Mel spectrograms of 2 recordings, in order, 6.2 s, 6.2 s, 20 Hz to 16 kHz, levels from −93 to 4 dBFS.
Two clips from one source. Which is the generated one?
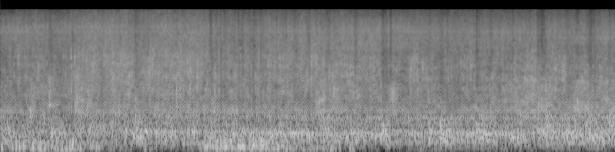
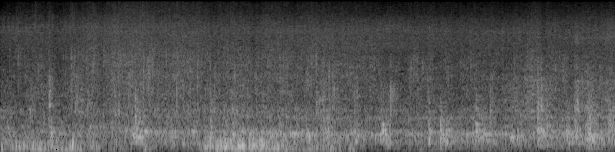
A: first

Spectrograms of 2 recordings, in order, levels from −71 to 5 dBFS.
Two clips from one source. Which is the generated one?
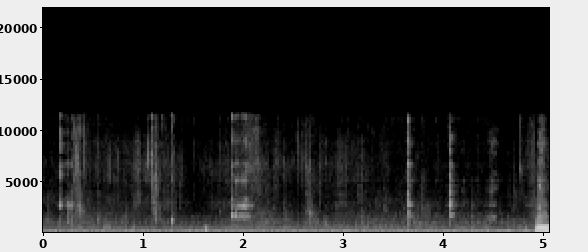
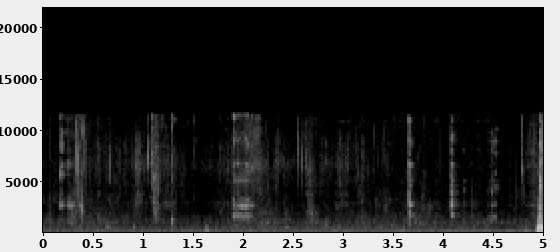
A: first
